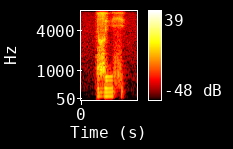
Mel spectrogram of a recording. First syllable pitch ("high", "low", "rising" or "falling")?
high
